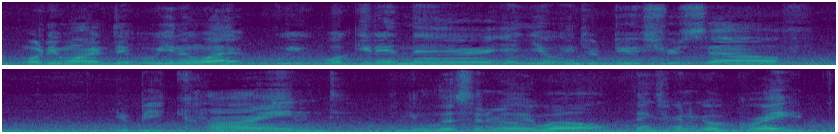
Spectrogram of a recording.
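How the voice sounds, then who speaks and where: Loud background noise surrounds a man talking at a moderate pace, with a dry sound and no echo. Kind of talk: casual family chat. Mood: warm, encouraging. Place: car. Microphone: phone near.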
